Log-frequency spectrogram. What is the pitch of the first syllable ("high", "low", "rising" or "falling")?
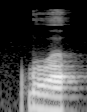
low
